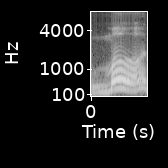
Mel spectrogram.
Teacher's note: म, that is the bilabial nasal sound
